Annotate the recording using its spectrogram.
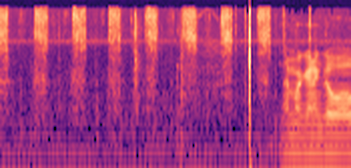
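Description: A plastic connector clicks as a hand works at it.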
